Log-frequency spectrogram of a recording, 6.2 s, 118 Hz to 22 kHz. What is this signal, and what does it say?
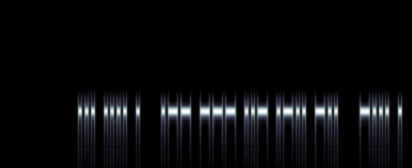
Morse code, heard as a keyed tone, about 25 wpm, 700 Hz. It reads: SHE WOULD BE
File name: practice / 25wpm / Sentences with 4-Word Phrases - 25wpm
